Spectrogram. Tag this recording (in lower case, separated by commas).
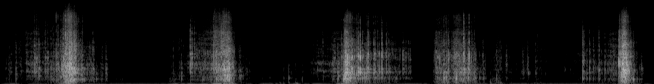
rattle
